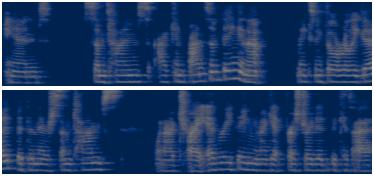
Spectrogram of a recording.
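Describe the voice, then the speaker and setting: With an American accent, a woman speaks at a fairly quick pace in a dark, mellow tone, her fairly low pitch held in fairly even intonation. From West Texas, Midland area. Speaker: pre-K teacher. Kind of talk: interview.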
